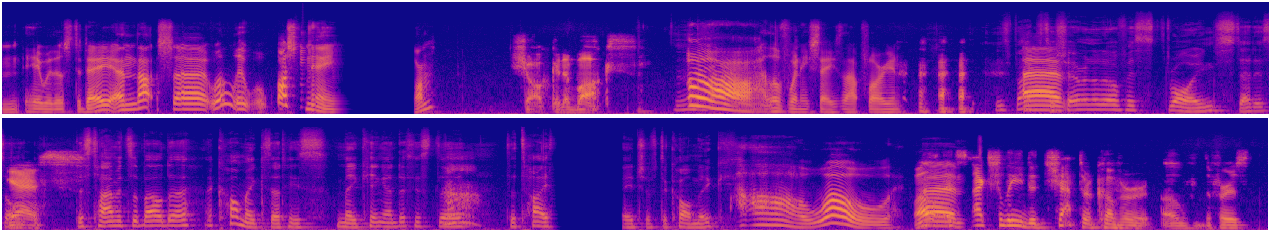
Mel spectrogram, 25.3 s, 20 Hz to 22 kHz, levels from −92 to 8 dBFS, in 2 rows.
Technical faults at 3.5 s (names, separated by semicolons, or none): long network dropout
